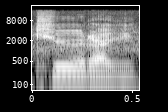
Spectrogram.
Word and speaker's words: 厳木: この漢字を書いて旧ラギと読みます。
